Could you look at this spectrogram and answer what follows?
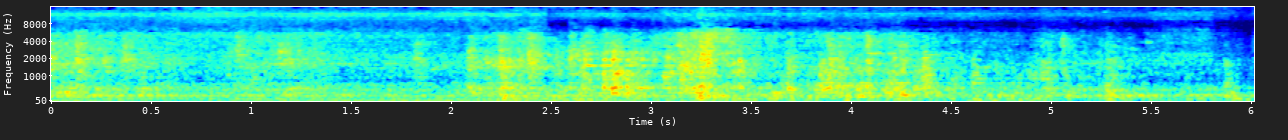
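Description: Hidromek 140 tracked excavator running while its bucket handles broken stone and paving rubble into a steel dump truck bed: a steady engine hum under dense clattering and knocking of rocks, loudest about three seconds in.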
